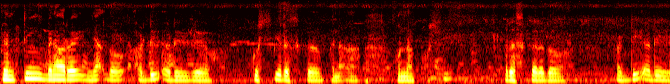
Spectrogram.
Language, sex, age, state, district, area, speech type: Santali, male, 45-60, Odisha, Mayurbhanj, rural, spontaneous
